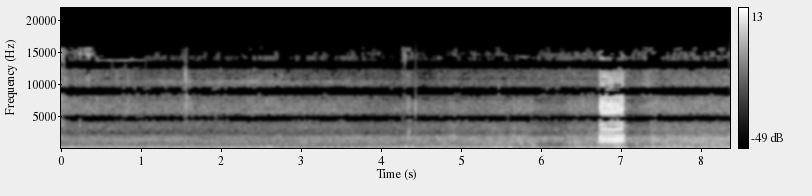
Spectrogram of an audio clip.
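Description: Traffic driving through a city intersection, a steady rumble of car engines and tyres, with one short vehicle horn honk about seven seconds in.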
